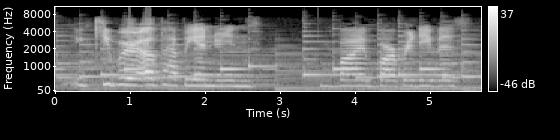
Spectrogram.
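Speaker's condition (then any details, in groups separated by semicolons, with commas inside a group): Friedreich's ataxia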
